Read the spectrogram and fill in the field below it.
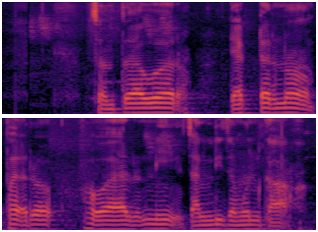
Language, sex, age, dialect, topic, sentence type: Marathi, male, 25-30, Varhadi, agriculture, question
